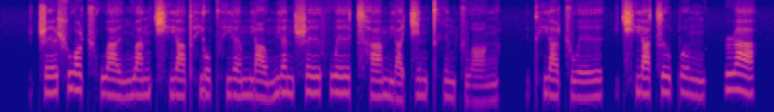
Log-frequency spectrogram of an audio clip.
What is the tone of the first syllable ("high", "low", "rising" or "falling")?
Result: rising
